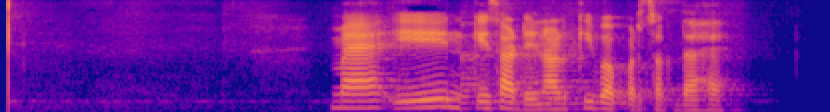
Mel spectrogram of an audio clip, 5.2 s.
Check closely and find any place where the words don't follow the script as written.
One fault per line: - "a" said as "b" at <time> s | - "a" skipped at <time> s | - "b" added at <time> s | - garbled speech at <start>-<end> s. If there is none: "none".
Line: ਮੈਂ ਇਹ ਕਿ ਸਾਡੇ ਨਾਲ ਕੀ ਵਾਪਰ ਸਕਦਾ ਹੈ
none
